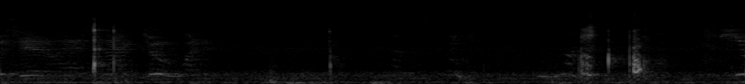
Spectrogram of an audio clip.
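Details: Several short, sharp hiccups, about four in five seconds, against quiet room noise.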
